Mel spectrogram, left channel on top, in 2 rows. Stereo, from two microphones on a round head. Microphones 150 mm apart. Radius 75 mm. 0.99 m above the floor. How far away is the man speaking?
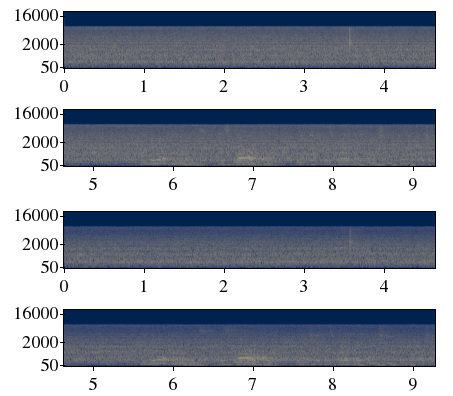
About 3.5 m.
